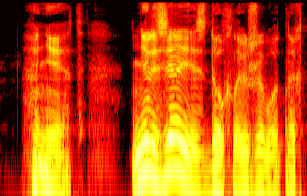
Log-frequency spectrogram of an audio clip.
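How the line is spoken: Plain. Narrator (Russian): так он сказал

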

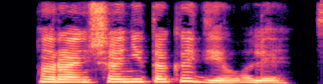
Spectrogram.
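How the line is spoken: Angry. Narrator (Russian): сердито кивнул владыка

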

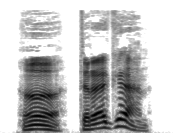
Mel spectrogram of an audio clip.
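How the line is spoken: Snide young man. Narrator (Russian): Ехидно выдал накачанный паренек

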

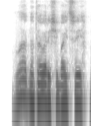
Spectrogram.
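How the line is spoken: Sighing. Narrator (Russian): вздохнул Пуганьков

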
